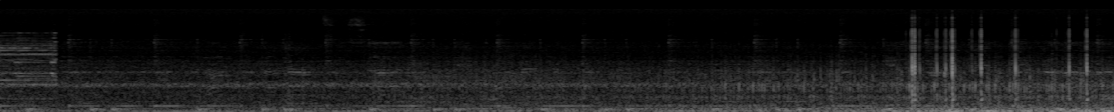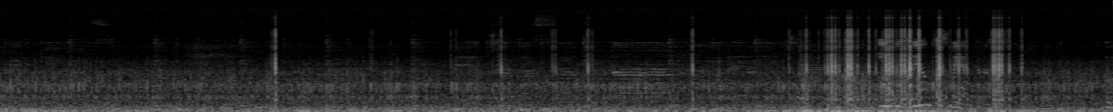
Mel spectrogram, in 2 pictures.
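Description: Road noise inside a moving car: a steady low rumble of engine and tyres that grows a little louder partway through. Scattered sharp knocks or rattles sound now and then, with a cluster of them near the end.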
